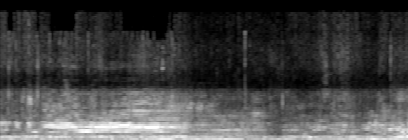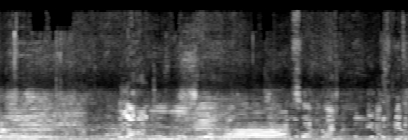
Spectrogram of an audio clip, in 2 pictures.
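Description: Cattle at a livestock market, with several loud, close moos and lowing calls over a busy crowd, while people bargain in the foreground.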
